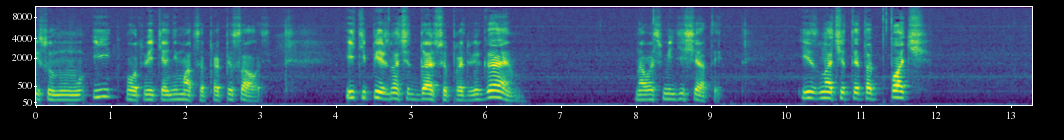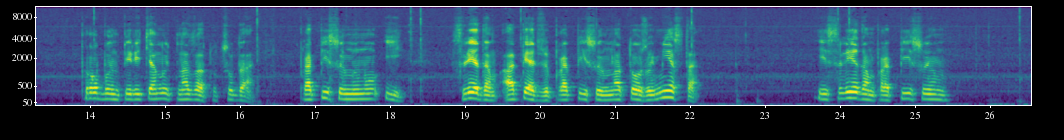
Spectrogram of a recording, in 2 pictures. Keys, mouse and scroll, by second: 4.8-8.5 drag, 11.4 click, 14.2-16.5 drag, 17.4 i, 18.4 click, 19.9-22.2 drag, 22.8 i, 24.0 click.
